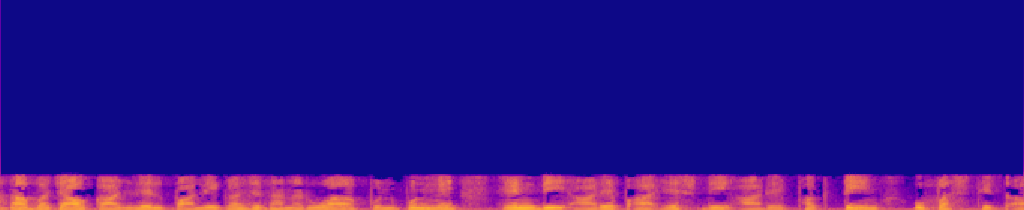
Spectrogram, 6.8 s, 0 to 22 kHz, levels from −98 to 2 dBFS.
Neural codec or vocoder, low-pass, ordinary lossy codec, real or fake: none; 3.6 kHz; AAC, 24 kbps; real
